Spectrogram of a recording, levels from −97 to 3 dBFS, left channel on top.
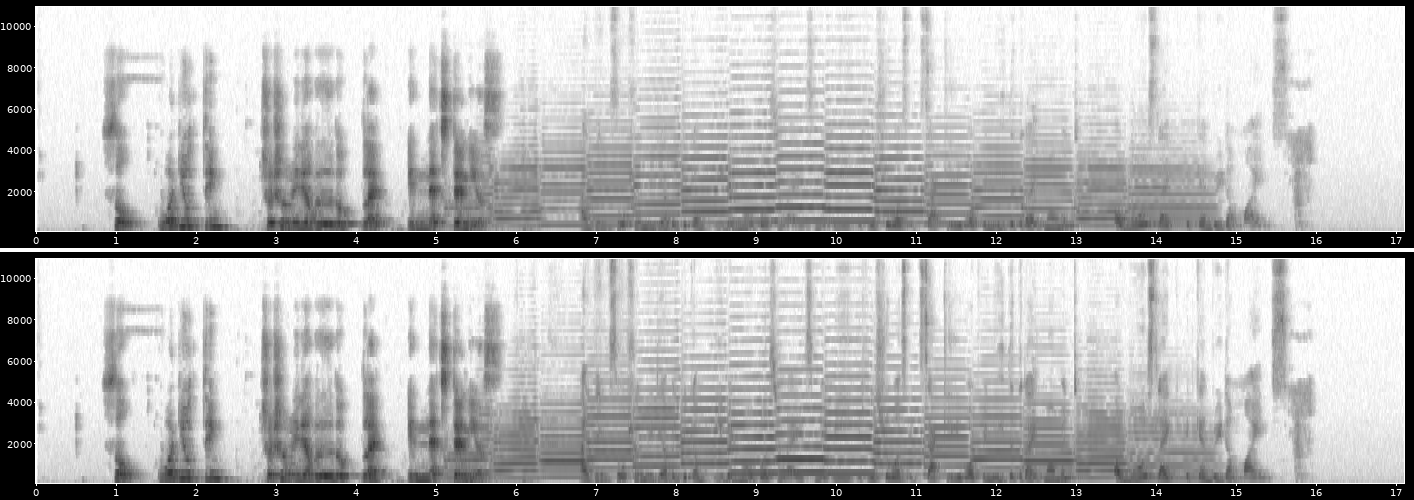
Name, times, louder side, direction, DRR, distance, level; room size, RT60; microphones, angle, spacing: voice 1, 0.8-1.2 1.5-2.3 2.8-5.8 15.7-15.9, right 1 dB, 5° right, 0.5 m, -28 dB
Trumpet, 5.1-14.8, right 4 dB, 35° right, 0.9 m, -37 dB
voice 2, 6.1-13.0 13.5-15.6, right 3 dB, 85° right, 0.4 m, -39 dB
2.8 x 2.7 x 3.6 m
head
